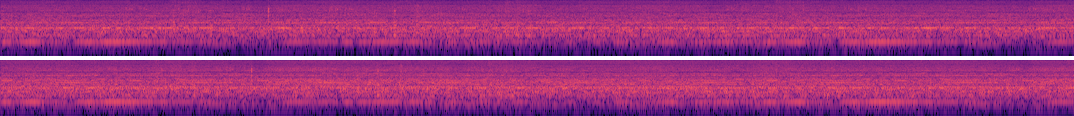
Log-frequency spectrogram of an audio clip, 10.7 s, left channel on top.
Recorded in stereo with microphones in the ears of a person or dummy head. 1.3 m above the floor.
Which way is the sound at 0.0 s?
55° right (ahead or behind).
